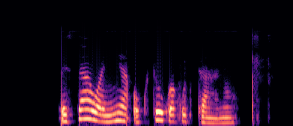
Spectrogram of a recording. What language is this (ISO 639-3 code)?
lug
